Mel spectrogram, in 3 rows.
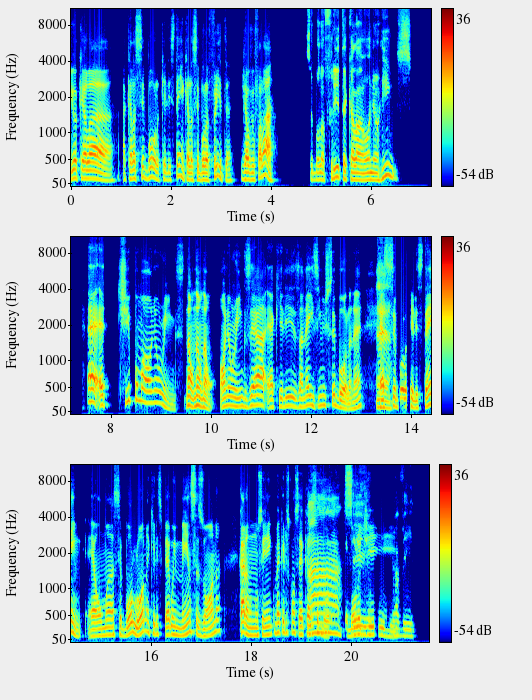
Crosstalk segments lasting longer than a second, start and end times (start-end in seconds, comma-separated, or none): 19.1-21.0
